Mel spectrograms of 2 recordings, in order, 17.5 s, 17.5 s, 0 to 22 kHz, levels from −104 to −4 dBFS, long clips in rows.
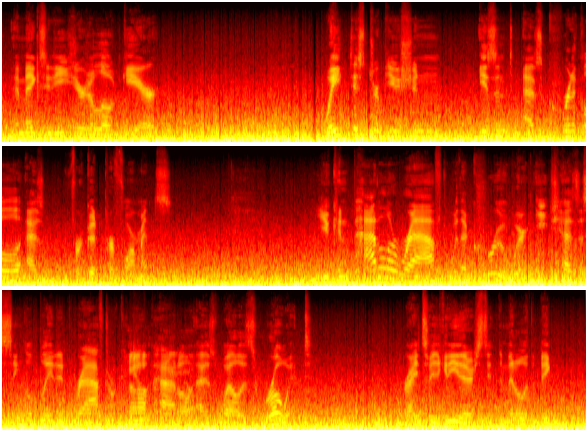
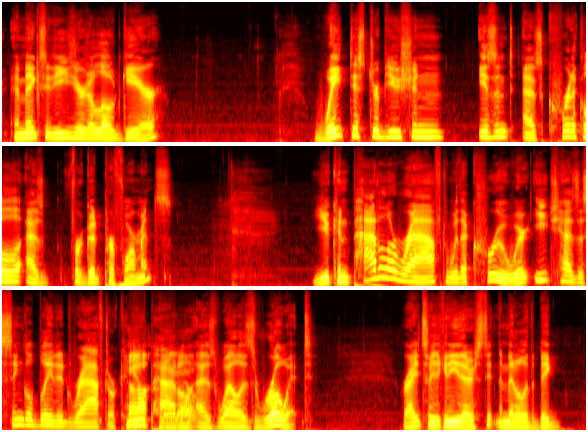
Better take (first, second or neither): second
